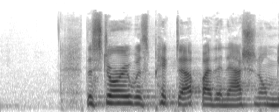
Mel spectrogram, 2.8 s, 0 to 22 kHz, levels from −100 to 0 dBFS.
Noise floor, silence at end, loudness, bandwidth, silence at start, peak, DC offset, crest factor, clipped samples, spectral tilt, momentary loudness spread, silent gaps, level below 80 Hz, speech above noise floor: -70 dBFS; 0 s; -25 LUFS; 15 kHz; 0.65 s; -8 dBFS; under 0.1%; 18 dB; under 0.1%; -4 dB/octave; 9 LU; none; -70 dBFS; 45 dB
